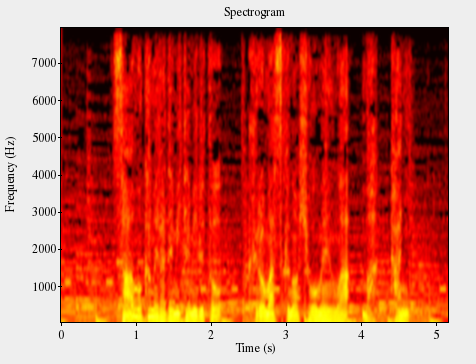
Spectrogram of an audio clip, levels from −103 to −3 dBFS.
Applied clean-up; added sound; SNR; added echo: none; none; none; none.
